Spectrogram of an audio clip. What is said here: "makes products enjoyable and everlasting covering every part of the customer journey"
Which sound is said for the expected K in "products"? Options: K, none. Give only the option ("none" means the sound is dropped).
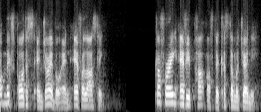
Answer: none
